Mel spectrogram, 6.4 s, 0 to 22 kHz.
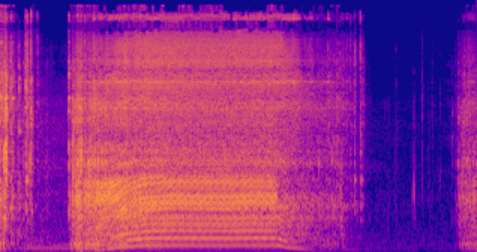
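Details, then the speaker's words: FeatherLight Plus FL26 two-stroke string trimmer after carburetor replacement, started on full choke: fires up, holds a steady high buzzing rev, then winds down smoothly with no stumble or hunting; new carburetor works. "all right so being that it did run for a second you know the carburetor is good"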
